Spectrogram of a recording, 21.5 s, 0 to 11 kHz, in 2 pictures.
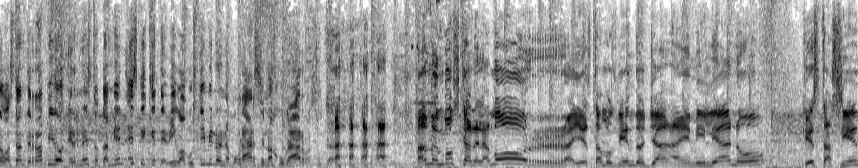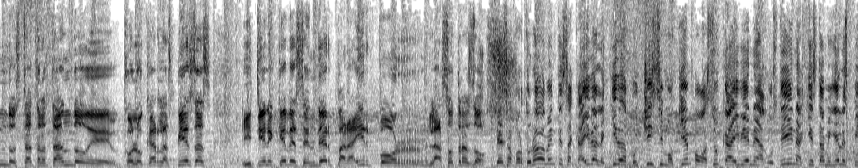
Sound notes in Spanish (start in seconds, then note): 4.1 ríe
